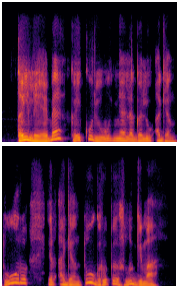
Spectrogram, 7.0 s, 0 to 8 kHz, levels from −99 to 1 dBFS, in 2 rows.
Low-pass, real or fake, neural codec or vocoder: 7.2 kHz; fake; codec, 44.1 kHz, 7.8 kbps, DAC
